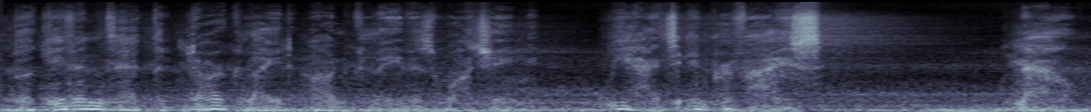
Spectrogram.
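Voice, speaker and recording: A man playing an ancient, commanding undead lich in a dark fantasy radio play, speaking formally with calm, dry condescension. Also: a bass voice, gravelly, heavily acted. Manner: slow, imperious, formal, drily sardonic. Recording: loud music under the voice.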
